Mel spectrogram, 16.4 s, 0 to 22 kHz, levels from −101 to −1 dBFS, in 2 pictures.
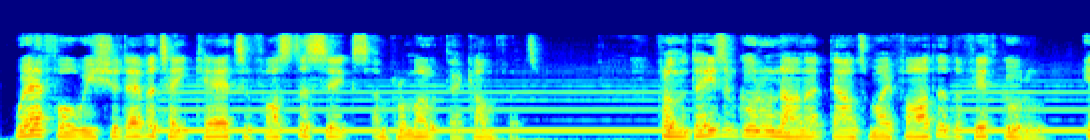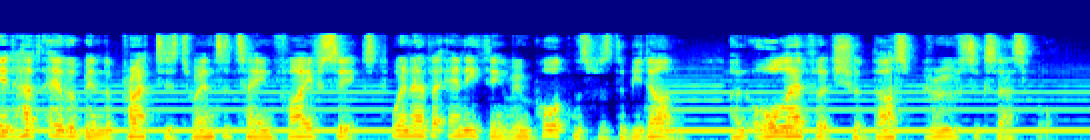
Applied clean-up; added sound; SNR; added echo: none; Wind instrument, woodwind instrument; 10 dB; none.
